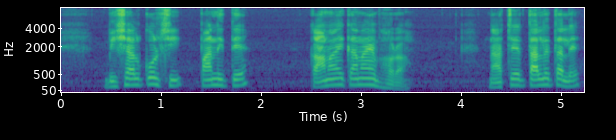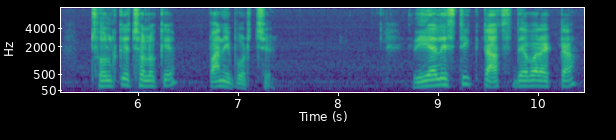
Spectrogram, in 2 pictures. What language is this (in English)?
Bangla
